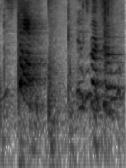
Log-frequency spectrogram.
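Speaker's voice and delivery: loud shout to stop them. Acted. Stopping the inspector from taking them away, loud shout. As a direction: call out sharply to halt the arrest. Calling out to halt arrest.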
